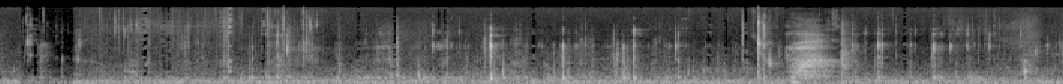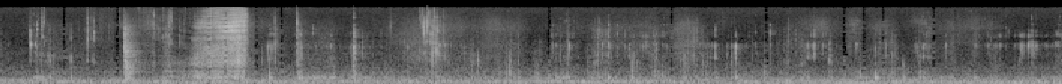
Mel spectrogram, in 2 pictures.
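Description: Close-miked chewing of a soft, chewy cream-filled donut, with many small wet mouth clicks. Two louder, longer chewing or smacking sounds come about a third and two-thirds of the way through.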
